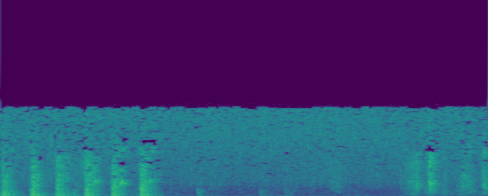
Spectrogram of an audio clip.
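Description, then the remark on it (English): A rapid series of about six firm, loud knocks on a wooden door by an arriving sheriff, followed by a few fainter taps and then another short burst of knocking near the end. “Come on in, Sheriff. Don't waste time in blabbering at the door.”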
